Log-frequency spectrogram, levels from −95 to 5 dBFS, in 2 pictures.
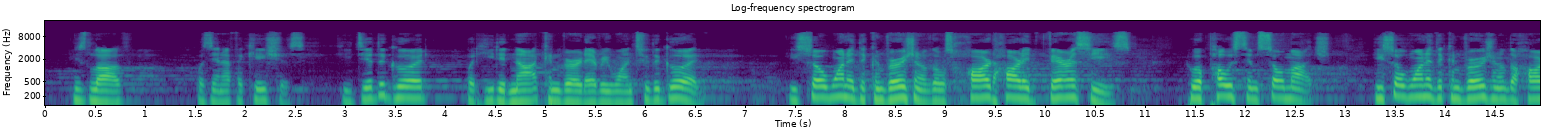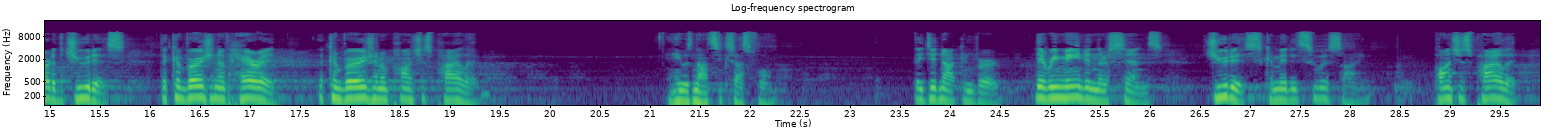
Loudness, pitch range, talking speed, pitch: -24 LUFS, 145-175 Hz, 140 wpm, 165 Hz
